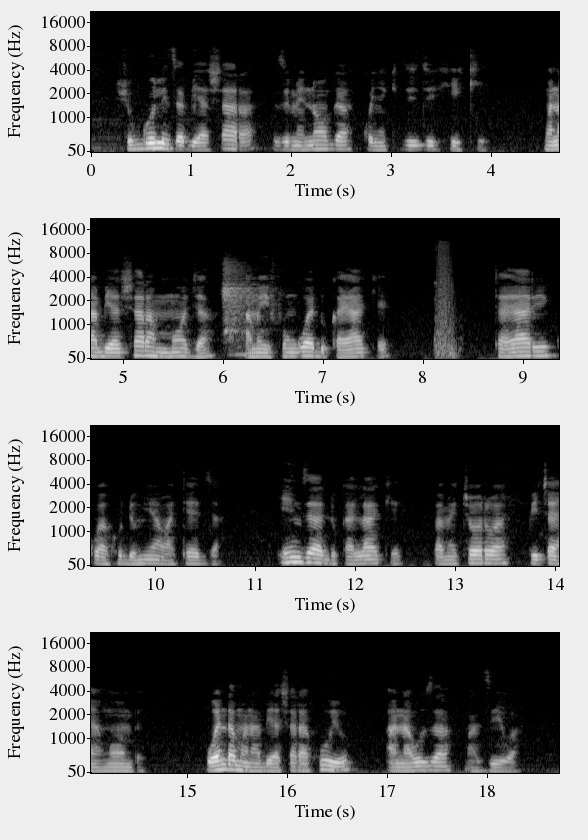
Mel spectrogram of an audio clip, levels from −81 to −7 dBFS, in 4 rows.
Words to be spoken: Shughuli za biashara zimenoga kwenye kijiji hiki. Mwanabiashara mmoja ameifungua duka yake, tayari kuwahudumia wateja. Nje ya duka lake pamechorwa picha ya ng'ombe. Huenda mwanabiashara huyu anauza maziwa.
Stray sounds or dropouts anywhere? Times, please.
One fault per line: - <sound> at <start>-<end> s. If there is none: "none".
- cough at 8.0-8.4 s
